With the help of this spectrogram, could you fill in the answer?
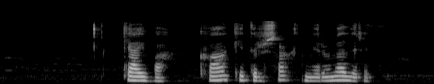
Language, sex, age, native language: Icelandic, female, 30-39, Icelandic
